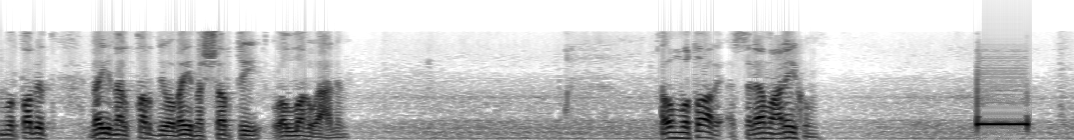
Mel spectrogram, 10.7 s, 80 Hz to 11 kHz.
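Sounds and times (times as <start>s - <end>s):
speech: 0.0s - 3.6s, 6.6s - 8.2s
faint hiss: 0.0s - 10.7s
telephone busy tone after a dropped call: 9.8s - 10.3s.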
